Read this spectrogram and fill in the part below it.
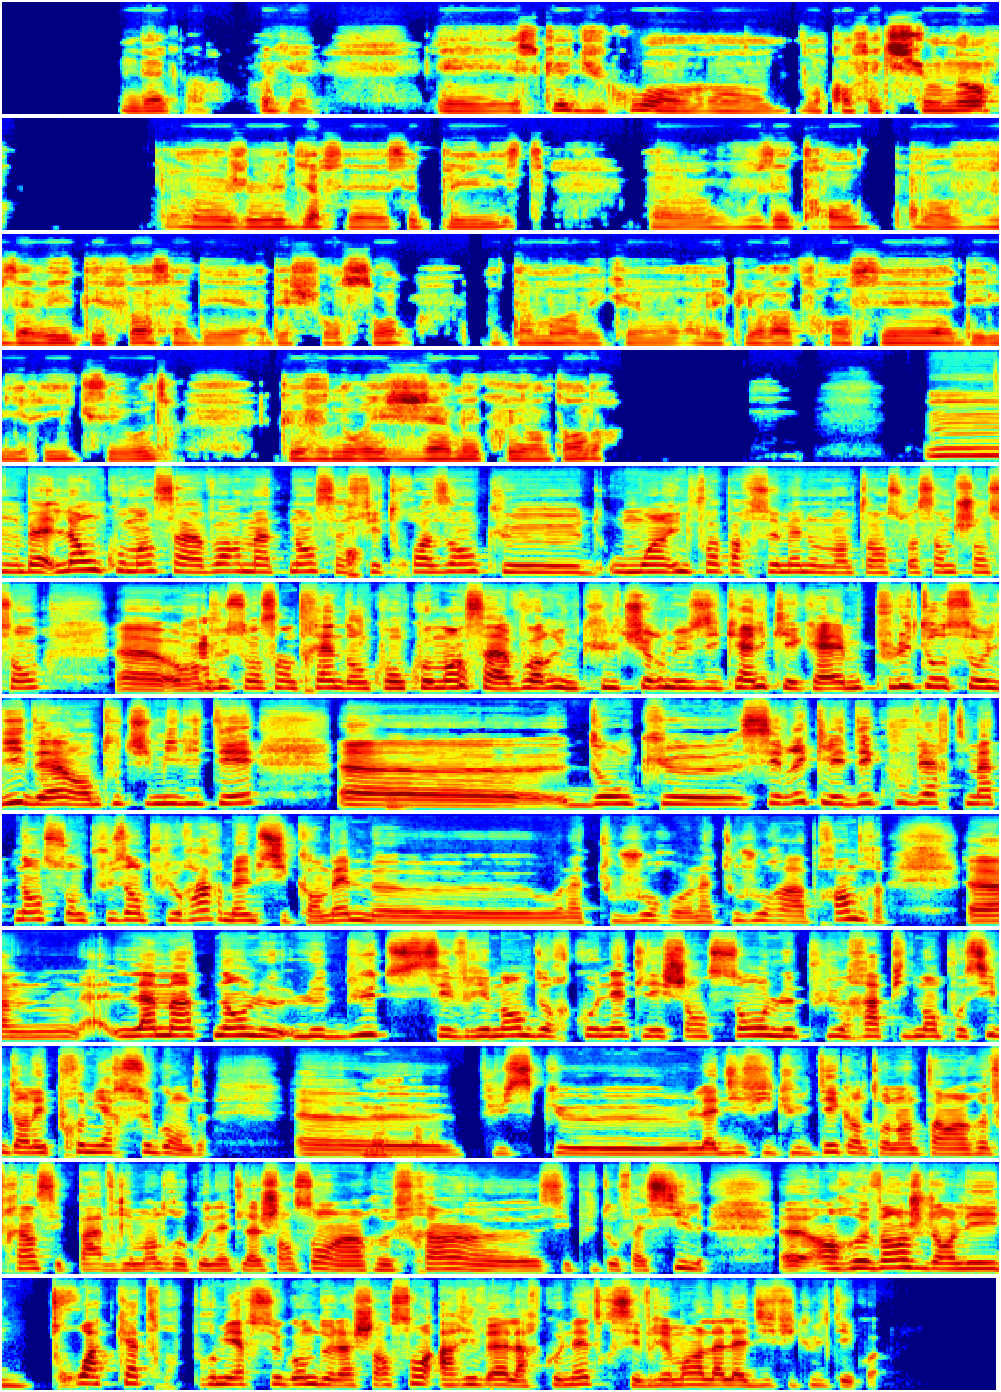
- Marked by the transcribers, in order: in English: "lyrics"; other background noise; unintelligible speech; drawn out: "Heu"; drawn out: "heu"; stressed: "pas"
- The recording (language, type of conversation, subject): French, podcast, Raconte un moment où une playlist a tout changé pour un groupe d’amis ?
